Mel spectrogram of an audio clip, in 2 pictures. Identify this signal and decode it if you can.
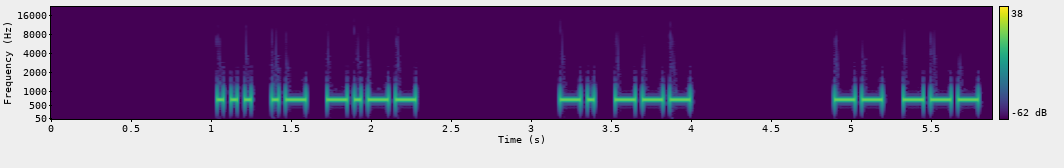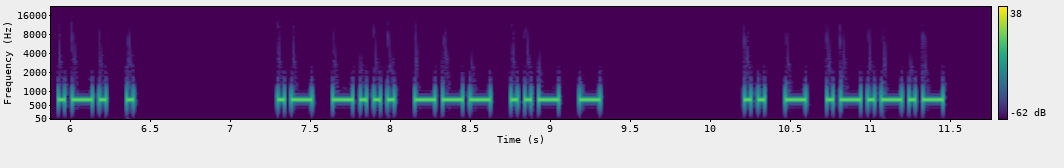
Morse code, heard as a keyed tone, about 28 wpm, 700 Hz. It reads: SAY NO MORE ABOUT IT.
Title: 3x Word-Spacing - Sentences from Top 200 Words - 28wpm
